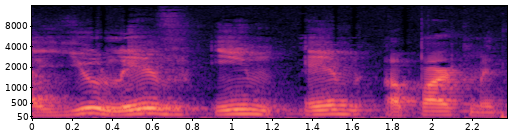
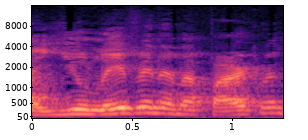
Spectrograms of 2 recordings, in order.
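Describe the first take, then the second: First: "You... live... in... an... apartment", slow; pausing between words. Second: "in an apartment" flowing as "inanapartment"; linked words. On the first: Teacher showing agonizing paused English, pausing each word. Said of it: "agonia de falar pausando". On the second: Teacher showing the easy connected way, words linked. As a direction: run "You live in an apartment" together. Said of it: "É mais fácil eu falar". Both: Shown as a demonstration.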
